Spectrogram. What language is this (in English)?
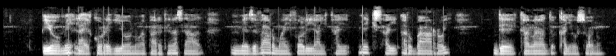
Esperanto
